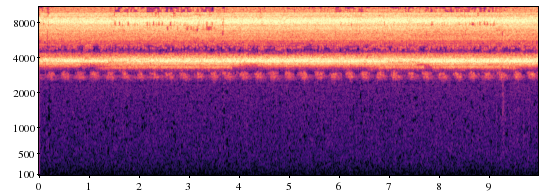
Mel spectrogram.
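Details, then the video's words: Night chorus of crickets in their natural environment: a dense, continuous shrill high ringing with a lower pulsing chirp layer repeating about four times per second, steady throughout and no other sounds. "Sounds of Cricket | Relaxing Sounds of Crickets"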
